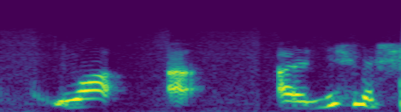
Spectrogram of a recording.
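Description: Only speech: a woman's voice coming over a telephone line, thin and narrow in tone. Two short hesitant sounds come first, then continuous talk starts about a second and a half in.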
